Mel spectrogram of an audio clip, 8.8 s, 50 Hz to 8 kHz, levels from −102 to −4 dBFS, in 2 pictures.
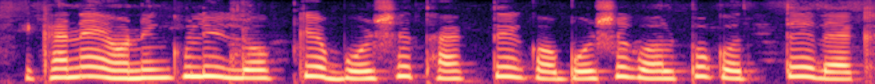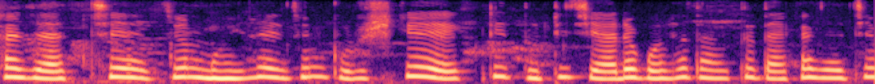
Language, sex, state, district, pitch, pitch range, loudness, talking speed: Bengali, female, West Bengal, Jalpaiguri, 290 Hz, 265-315 Hz, -13 LUFS, 150 wpm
